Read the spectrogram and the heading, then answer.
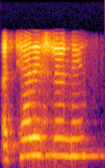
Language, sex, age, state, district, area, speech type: Hindi, female, 18-30, Uttar Pradesh, Azamgarh, urban, conversation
